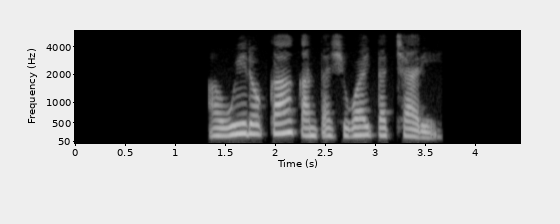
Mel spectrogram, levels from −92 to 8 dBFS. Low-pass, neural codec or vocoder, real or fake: 5.4 kHz; none; real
